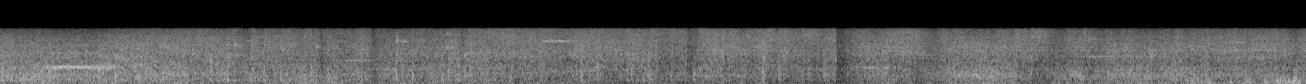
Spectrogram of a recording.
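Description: Container freight train's wagons rolling past on the rails: a steady rumble and rattle of wheels over the track, with faint clicks from the rail joints and a couple of brief thin wheel squeals.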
